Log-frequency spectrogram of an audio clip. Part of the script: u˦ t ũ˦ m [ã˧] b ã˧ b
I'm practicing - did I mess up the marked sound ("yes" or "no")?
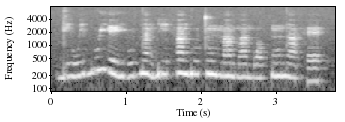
yes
